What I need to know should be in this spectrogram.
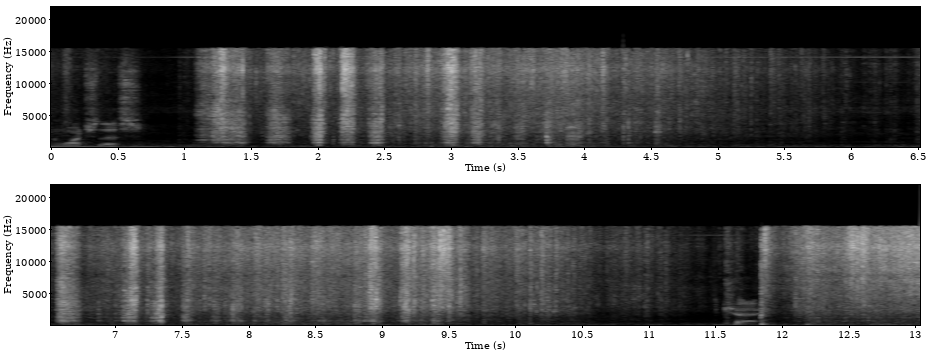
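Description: A saw cuts through a plant stalk with rasping strokes.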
